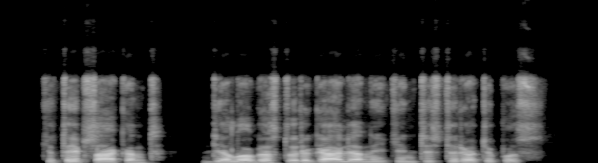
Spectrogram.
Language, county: Lithuanian, Marijampolė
